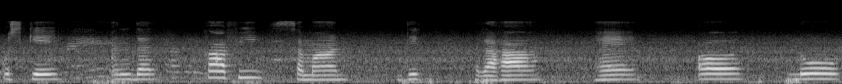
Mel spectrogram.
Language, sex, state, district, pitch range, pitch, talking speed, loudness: Hindi, female, Chandigarh, Chandigarh, 220-245 Hz, 235 Hz, 65 wpm, -15 LUFS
